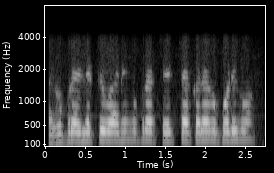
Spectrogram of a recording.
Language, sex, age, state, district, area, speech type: Odia, male, 30-45, Odisha, Sundergarh, urban, conversation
